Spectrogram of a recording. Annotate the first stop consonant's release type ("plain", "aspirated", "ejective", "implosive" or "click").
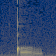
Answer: click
